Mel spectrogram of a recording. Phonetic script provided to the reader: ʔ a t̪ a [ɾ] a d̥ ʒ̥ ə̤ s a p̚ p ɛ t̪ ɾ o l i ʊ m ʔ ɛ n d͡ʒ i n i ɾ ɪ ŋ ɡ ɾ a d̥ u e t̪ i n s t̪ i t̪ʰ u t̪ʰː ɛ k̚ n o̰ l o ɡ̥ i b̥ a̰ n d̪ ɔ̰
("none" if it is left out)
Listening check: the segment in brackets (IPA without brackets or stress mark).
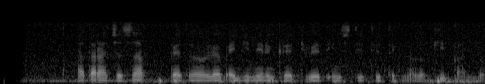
ɾ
